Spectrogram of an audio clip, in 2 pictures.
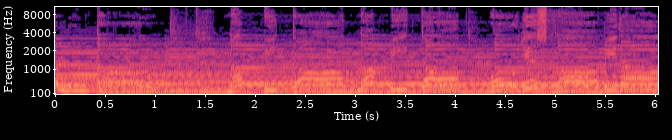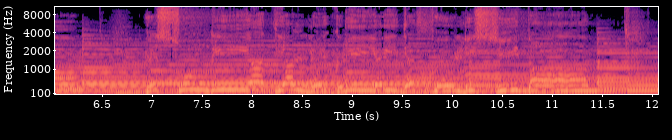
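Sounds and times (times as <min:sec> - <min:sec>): christmas carol on electronic keyboard: 0:00.0 - 0:12.0.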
